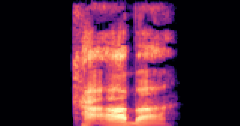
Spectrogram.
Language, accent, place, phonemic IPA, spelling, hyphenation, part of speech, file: German, Germany, Berlin, /ˈkaʔabaː/, Kaaba, Ka‧a‧ba, noun, De-Kaaba.ogg
- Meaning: Kaaba (cubical stone building in Mecca)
